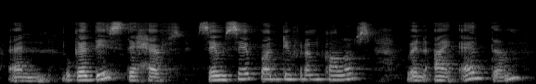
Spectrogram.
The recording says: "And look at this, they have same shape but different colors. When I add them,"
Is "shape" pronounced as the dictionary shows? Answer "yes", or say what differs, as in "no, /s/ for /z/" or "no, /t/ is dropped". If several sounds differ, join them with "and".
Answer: no, /s/ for /ʃ/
